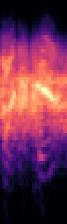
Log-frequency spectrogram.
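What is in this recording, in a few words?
"FOX 2", English, Wingman; Messages; DCS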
